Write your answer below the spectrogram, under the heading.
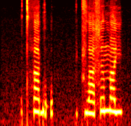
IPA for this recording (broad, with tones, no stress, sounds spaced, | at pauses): t̪ʰ a˧ ɡ o˨ ʔ | t͡ɕ w a˨˩ s ə˦ m a˧ j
